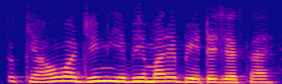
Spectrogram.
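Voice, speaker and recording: A woman's voice: very high voice, fairly quick. A woman voicing a stern, strict father in an amateur fan dub, firm and commanding. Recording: dull lo-fi home recording.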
